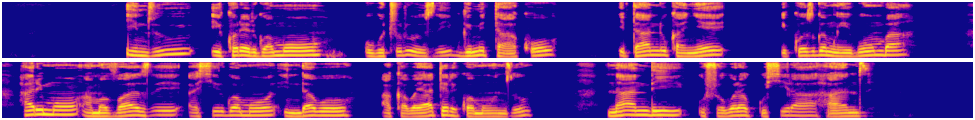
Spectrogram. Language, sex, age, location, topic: Kinyarwanda, male, 25-35, Nyagatare, education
